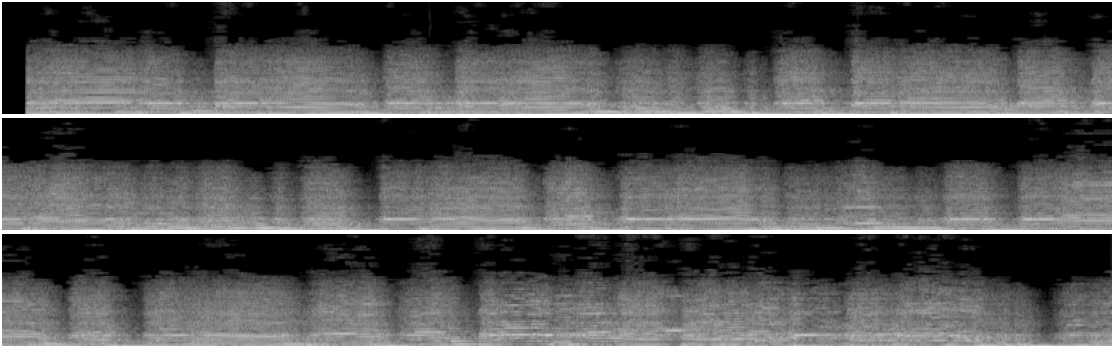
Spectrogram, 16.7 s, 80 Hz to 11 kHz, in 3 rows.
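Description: Electric guitar played through a Ceriatone Jubilee 2550 valve amp head (a clone of the Marshall Silver Jubilee 2550) and its speaker cabinet, a continuous loud rock riff of chords and single notes.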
